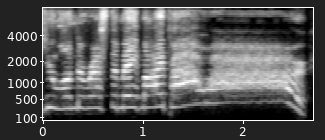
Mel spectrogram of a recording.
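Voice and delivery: high, slow shouted villain line; anime villain. Acted. Powered-up wrestler warning foes, slow shouted villain voice. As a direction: boom it like a cartoon villain. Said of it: "turns in another direction and says".

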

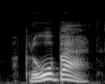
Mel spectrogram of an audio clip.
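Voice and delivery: loud, high astonished echo; amazed question. Acted. Prince astonished by the deer's words, loud and high. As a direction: gasp the word out in wonder. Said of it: "kérdezte ámultan Rúzvánsád".

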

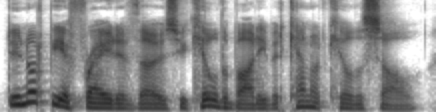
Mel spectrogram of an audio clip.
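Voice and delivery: ordinary talk, nothing marked

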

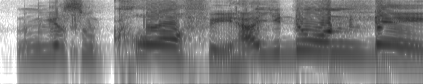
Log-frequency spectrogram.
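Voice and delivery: put-on Brooklyn accent. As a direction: greet like a New York barista in Brooklyn accent. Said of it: "heavy Brooklyn accent".

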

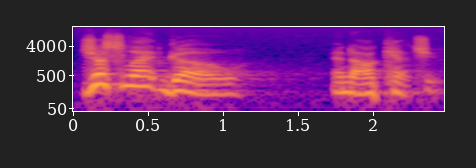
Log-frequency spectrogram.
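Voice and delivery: calm low divine reply, softening at the end; voice of God. Acted. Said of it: "And the voice says".

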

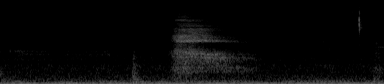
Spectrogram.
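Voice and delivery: long, weary unvoiced sigh; heavy sigh. Real, not acted. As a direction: let out a long tired breath. Venting grief about lost studio.

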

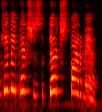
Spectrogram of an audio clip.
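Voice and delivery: very high mock woman's voice. Retelling the female boss's order, very high mock voice. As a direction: squeak it way up high to imitate the boss as a woman. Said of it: "But it's a woman, so it sounds like".

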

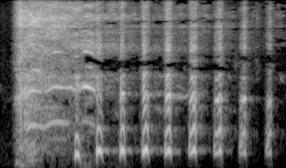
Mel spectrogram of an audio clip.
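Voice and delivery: high squealing laugh; real high-pitched laughter; laughing at own joke. Real, not acted. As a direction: crack up in a long, high cackle.

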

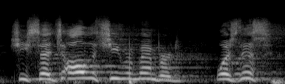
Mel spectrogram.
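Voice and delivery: normal talking voice

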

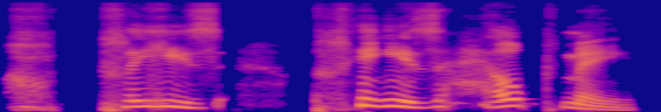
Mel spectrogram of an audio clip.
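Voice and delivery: high, very slow sobbing plea. A narrator's reading. Mother begging the priest for help, slow and sobbing. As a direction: beg through the sobs, drawn out. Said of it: "sobbing convulsively".

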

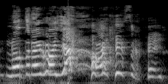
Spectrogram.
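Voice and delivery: slow, high, laughing through the words; laughing quote. Retold or imitated. Quoting her brother about keys, laughing slowly. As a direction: quote him while cracking up.

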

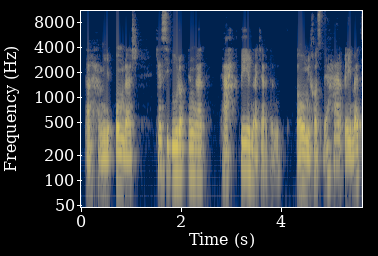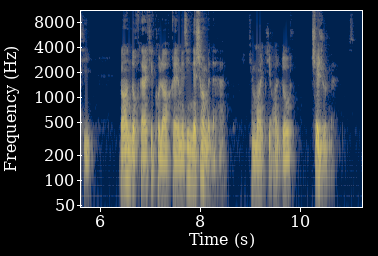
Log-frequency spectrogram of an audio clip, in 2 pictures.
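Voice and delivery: plain reading voice

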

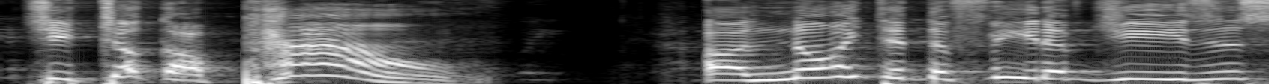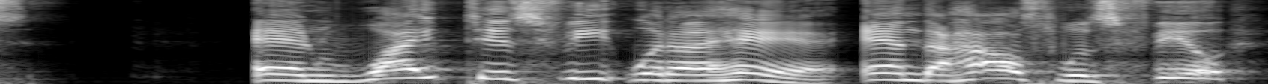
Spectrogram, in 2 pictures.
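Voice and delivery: slowed, weighty Scripture telling; slow dramatic telling. Real, not acted. Preacher slowly dramatizing the anointing for the church. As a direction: lean into each phrase, slowly.

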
